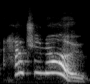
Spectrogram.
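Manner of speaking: retold astonishment. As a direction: imitate her amazed reaction. Retold startled reaction to his find.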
